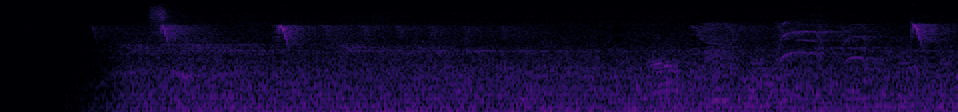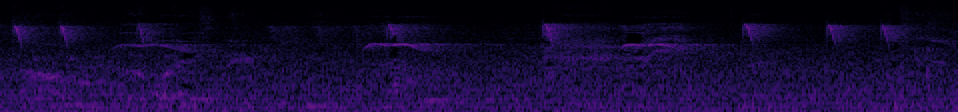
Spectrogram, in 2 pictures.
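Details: Grey-headed canary-flycatcher, wild winter visitor from the Himalayas, foraging at Sundarvan, Ahmedabad, giving excited calls that announce its presence: sharp, very high chips repeated irregularly over steady broad background noise, with lower twittering from other birds.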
